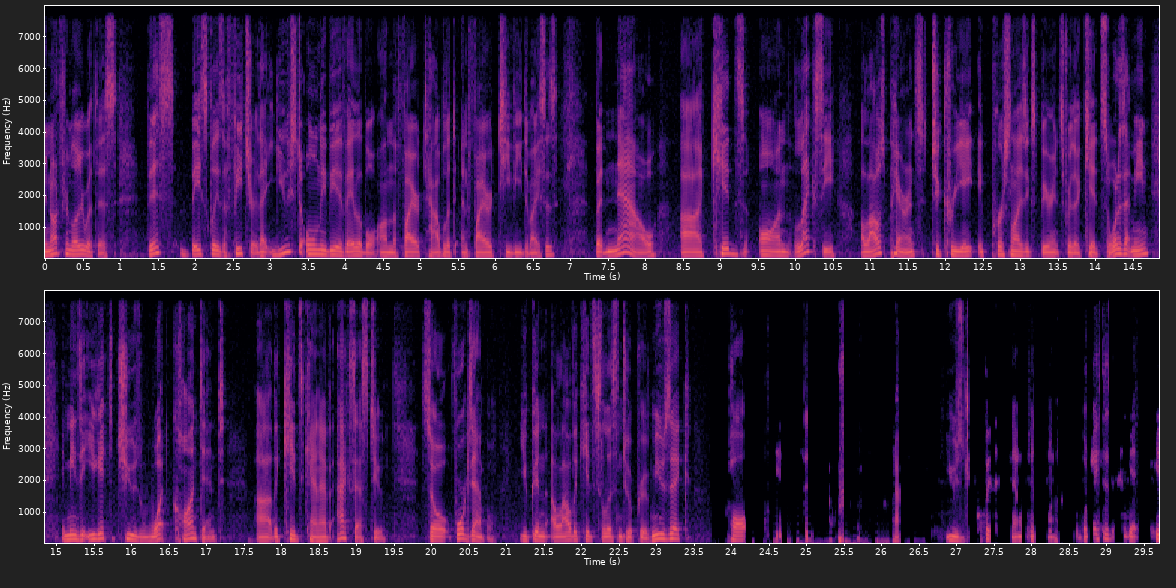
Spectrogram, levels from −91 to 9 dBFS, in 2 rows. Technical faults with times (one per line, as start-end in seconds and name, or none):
23.91-26.54 speech suppressed in double talk
27.16-29.70 speech suppressed in double talk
